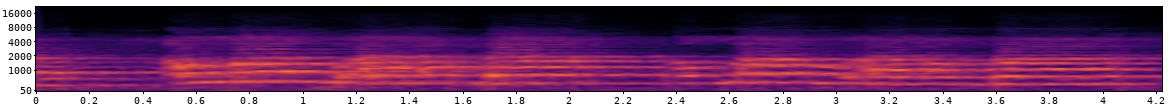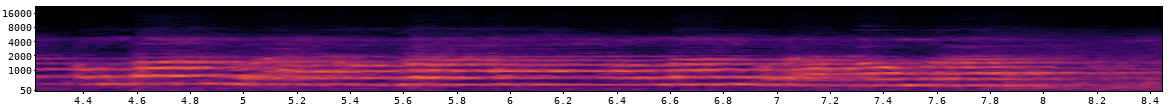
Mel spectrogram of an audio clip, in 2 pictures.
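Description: A group of young girls singing a slow melody together into microphones, each note held for about a second before moving to the next.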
